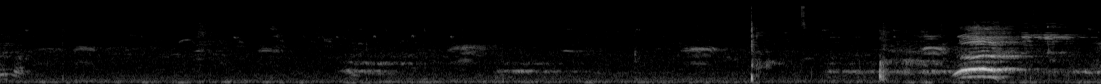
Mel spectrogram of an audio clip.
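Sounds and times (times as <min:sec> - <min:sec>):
birds chirping: 0:00.0 - 0:11.0
faint outdoor background noise: 0:00.0 - 0:11.0
tennis ball knock: 0:07.5 - 0:07.7.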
